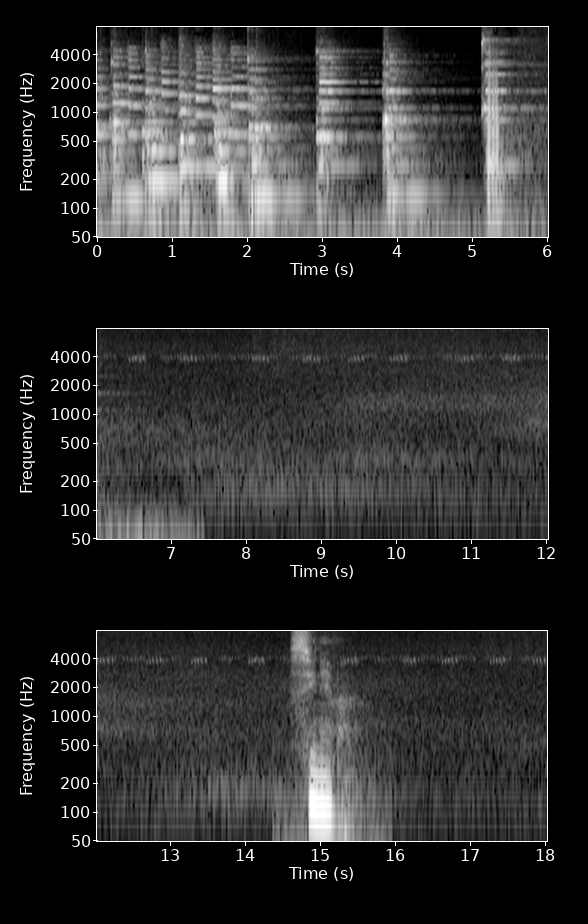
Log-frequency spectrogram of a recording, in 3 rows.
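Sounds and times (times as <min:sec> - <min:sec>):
crickets chirping: 0:05.4 - 0:18.0.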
